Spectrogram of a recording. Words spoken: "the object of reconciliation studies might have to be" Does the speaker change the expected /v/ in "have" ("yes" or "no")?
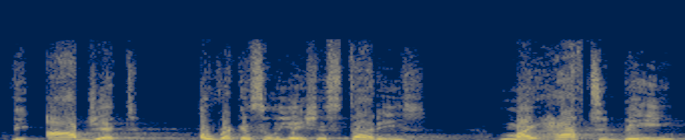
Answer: yes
